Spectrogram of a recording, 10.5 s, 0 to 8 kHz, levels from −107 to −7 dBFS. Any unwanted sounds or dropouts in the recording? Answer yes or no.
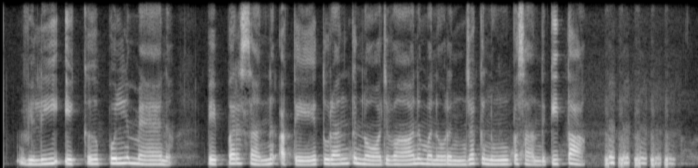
yes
